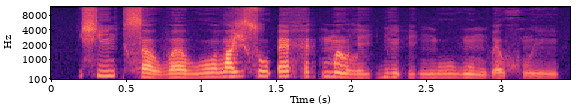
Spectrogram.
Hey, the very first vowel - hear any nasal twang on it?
yes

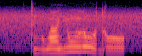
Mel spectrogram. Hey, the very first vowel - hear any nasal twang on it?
no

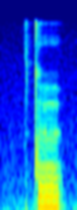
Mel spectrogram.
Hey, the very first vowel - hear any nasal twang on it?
yes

